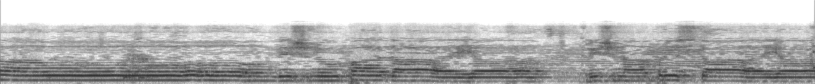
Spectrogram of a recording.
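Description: A man chanting in long, held melodic notes, the pitch stepping from one note to the next every second or two.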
